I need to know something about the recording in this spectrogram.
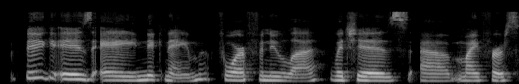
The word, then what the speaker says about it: Fionnghuala: And uh my first name is spelled with 11 letters and a silent G.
